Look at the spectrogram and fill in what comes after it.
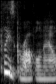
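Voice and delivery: hushed whisper. A woman whispers into a man's ear as he looks at her father; whispering. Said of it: "she whispers in his ears".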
